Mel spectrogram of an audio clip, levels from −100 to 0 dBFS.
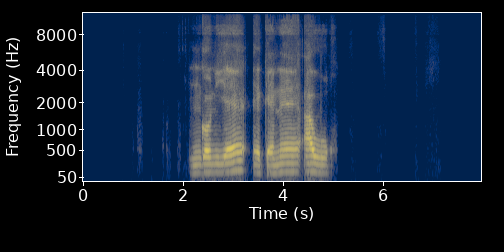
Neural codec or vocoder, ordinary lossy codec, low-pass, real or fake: codec, 44.1 kHz, 7.8 kbps, DAC; Opus, 16 kbps; 10.8 kHz; fake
